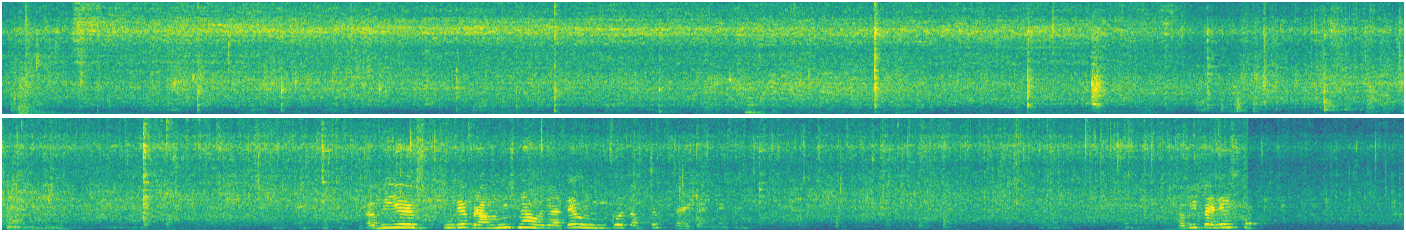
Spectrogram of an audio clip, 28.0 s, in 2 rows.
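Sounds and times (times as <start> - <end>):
potatoes sizzling in oil: 0.0 - 28.0.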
